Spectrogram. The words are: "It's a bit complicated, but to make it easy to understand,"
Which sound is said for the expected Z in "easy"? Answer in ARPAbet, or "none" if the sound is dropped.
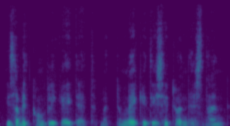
S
